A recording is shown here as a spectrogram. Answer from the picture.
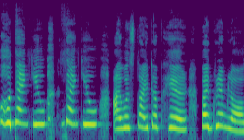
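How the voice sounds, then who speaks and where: A put-on character voice at an extremely high pitch speaks at a very slow pace. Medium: read story.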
